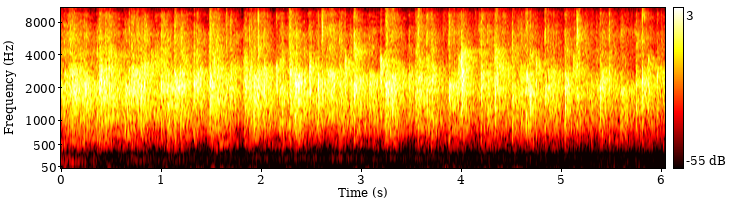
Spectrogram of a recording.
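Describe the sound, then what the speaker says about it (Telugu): A church congregation at a holy communion service claps loudly and steadily in unison, a dense, continuous wash of hand claps from a large crowd lasting several seconds. "గట్టిగా చప్పట్లు కొడదాం."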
